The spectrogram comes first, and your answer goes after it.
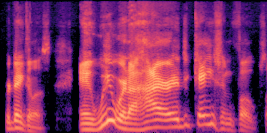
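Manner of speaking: usual speaking voice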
